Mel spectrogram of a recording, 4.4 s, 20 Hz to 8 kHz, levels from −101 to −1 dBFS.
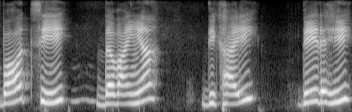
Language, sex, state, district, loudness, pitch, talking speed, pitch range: Hindi, female, Himachal Pradesh, Shimla, -13 LUFS, 285 Hz, 80 wpm, 255-340 Hz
